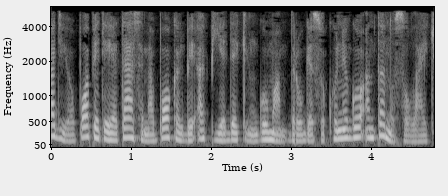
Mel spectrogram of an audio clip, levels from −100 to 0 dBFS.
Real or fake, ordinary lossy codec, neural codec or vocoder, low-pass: real; MP3, 32 kbps; none; 5.4 kHz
